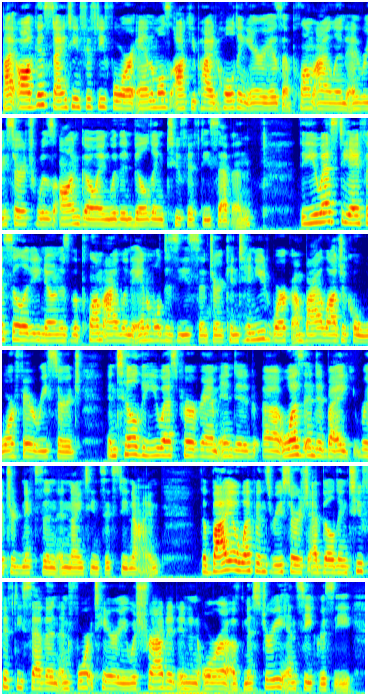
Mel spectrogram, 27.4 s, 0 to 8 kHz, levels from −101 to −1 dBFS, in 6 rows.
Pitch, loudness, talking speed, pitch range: 170 Hz, -27 LUFS, 140 wpm, 160-190 Hz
